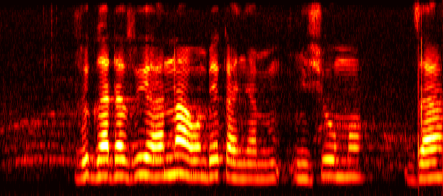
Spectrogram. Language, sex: Venda, female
